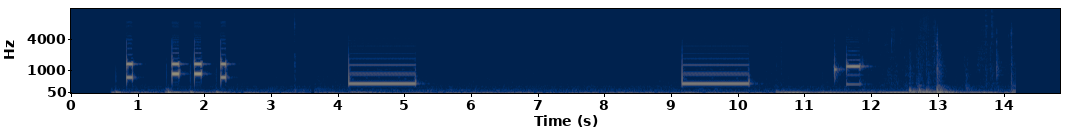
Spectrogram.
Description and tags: Phone Sounds
calling, ring, call, phone, mobile, telephone, number, type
